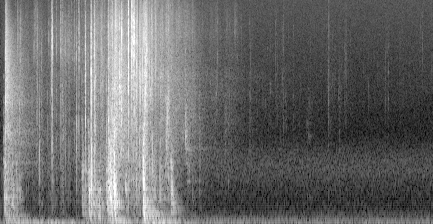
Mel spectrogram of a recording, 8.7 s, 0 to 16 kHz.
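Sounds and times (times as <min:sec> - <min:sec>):
pine tree falling: 0:00.0 - 0:04.8.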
